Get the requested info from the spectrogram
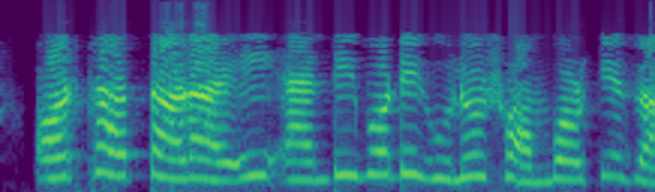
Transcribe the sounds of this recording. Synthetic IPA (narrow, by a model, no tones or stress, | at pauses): ɔɾt̪ʰat̪ːaɽaeejʔɛɳʈibɔɖiɡuloʃɔmpoɾked͡ʑa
